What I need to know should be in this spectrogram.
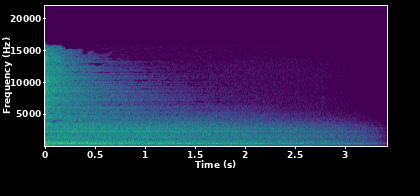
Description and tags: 12 Ride Long Cymbals & Snares
drum, bubinga, drumset, one-shot, crash, turkish, metronome, hi-hat, click, sticks, snare, wenge, one, custom, cymbals, cymbal, shot, ride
